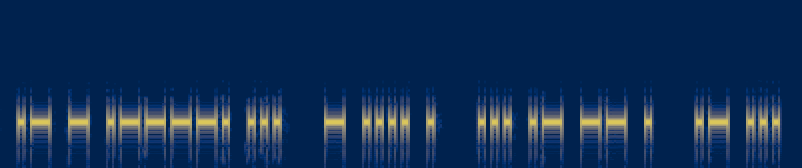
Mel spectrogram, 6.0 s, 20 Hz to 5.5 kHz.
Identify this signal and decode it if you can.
Morse code, heard as a keyed tone, about 25 wpm, 600 Hz. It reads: AT'S THE SAME AS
